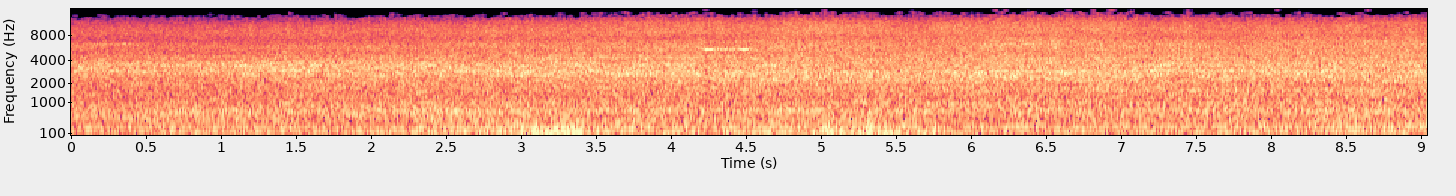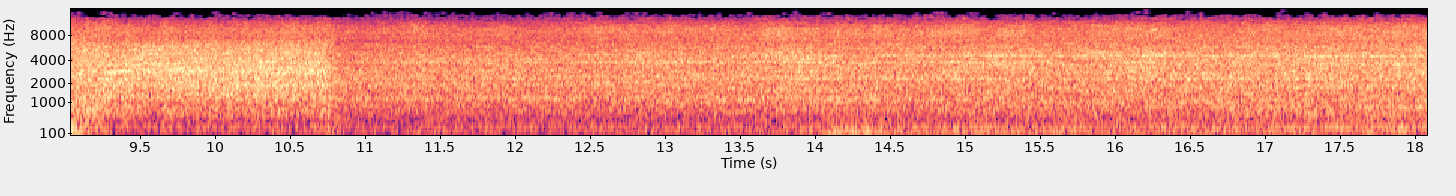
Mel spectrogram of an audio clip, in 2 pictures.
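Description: A steam locomotive idles nearby with a steady rumbling hiss.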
